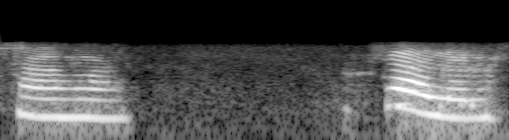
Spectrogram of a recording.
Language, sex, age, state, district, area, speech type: Marathi, female, 18-30, Maharashtra, Osmanabad, rural, conversation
